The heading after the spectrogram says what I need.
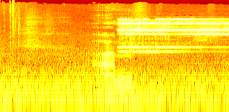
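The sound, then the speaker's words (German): A telephone rings with a bright, steady electronic tone that starts about a second in and sounds alone after a brief voice. “Jetzt muss ich mal kurz ans Telefon.”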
